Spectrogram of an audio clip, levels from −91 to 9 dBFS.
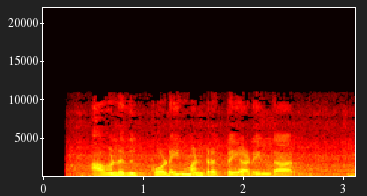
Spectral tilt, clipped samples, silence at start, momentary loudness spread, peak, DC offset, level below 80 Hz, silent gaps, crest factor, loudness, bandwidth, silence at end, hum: -5.5 dB/octave; under 0.1%; 0.2 s; 15 LU; -2 dBFS; under 0.1%; -46 dBFS; none; 14 dB; -16 LUFS; 11 kHz; 0 s; none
